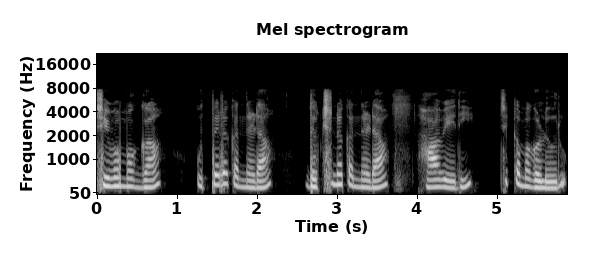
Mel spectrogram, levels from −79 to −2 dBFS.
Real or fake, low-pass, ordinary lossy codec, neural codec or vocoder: real; none; none; none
